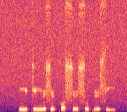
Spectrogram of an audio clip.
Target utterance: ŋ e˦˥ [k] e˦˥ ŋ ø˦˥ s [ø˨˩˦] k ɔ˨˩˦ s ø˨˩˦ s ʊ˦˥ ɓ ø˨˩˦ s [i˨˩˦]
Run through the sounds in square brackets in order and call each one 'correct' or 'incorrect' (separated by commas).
correct, correct, correct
